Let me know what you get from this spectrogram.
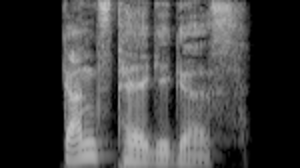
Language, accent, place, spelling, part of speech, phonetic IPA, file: German, Germany, Berlin, ganztägiges, adjective, [ˈɡant͡sˌtɛːɡɪɡəs], De-ganztägiges.ogg
- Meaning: strong/mixed nominative/accusative neuter singular of ganztägig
